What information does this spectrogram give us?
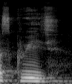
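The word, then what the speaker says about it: squeeze: को जा पढ़ दिए, और ई साइलेंट है। स्क्वीज, तो ये सब मिलके क्या बन गया? स्क्वीज, स्क्वीज पढ़ेंगे इसको, स्क्वीज, ठीक।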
